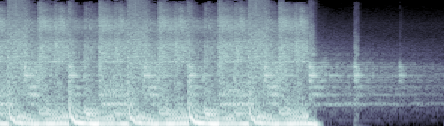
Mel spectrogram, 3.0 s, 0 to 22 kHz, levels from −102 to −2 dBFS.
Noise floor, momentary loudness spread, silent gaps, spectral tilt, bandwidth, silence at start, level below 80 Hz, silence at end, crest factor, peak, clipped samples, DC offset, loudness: -31 dBFS; 13 LU; none; -3.5 dB/octave; over 20 kHz; 0 s; -12 dBFS; 0.25 s; 8 dB; 0 dBFS; under 0.1%; under 0.1%; -9 LUFS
